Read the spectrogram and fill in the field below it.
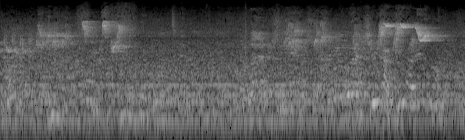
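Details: White-browed wagtail in song, delivering bright, high chirps and fluttering trills in irregular phrases, several notes dropping in pitch, against a constant low hum.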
